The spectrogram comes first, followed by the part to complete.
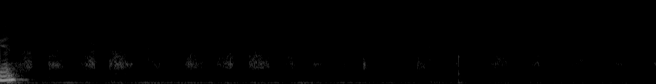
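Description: Fluffy mop brush sweeping back and forth over wet acrylic paint on a canvas, blending it out: a faint, steady run of soft brush strokes, about three a second.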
